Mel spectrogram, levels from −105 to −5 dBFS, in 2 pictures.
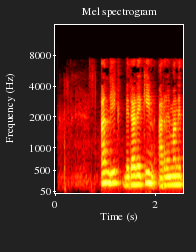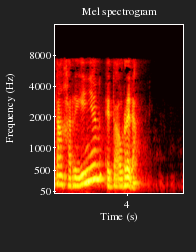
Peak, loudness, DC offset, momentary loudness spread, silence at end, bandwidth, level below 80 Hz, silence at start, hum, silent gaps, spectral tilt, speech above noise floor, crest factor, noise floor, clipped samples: -6 dBFS; -25 LUFS; under 0.1%; 8 LU; 0.9 s; 7.8 kHz; -72 dBFS; 0.9 s; none; none; -6 dB/octave; 45 dB; 20 dB; -69 dBFS; under 0.1%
